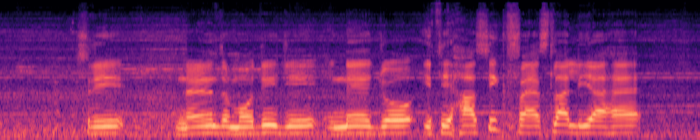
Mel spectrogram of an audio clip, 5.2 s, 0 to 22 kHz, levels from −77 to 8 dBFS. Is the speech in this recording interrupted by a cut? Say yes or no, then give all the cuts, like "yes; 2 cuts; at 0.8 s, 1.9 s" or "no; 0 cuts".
no; 0 cuts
